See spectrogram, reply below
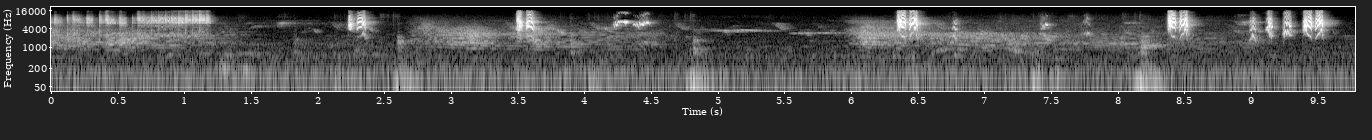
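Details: Sumatran leafbird, fired up and singing, used as a lure for other birds: a buzzy burst opens, followed by scattered loud high chips, short warbles and raspy chattering, spaced by pauses of a second or two.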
